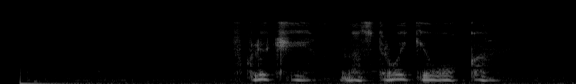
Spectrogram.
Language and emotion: Russian, sad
